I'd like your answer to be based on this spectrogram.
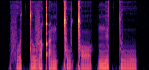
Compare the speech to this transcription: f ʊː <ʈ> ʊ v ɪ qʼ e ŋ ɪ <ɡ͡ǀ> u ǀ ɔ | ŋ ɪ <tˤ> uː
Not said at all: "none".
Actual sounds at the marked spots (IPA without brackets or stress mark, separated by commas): tː, ǀ, tː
